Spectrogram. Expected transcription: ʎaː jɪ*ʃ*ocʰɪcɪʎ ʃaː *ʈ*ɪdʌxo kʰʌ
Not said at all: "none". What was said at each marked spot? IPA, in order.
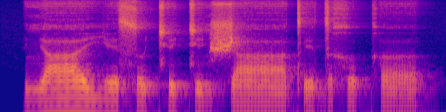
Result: s, tʼ

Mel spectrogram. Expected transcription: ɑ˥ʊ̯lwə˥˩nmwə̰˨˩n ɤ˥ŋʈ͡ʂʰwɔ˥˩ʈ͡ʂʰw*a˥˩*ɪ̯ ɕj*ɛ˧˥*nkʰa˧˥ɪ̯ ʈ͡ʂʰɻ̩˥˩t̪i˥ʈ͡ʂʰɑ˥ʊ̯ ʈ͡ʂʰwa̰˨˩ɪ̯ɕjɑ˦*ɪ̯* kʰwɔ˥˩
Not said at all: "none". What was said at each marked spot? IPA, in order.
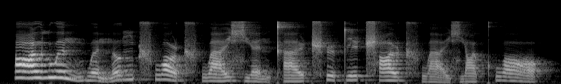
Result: a˧˥, ɛ̰˨˩, ʊ̯

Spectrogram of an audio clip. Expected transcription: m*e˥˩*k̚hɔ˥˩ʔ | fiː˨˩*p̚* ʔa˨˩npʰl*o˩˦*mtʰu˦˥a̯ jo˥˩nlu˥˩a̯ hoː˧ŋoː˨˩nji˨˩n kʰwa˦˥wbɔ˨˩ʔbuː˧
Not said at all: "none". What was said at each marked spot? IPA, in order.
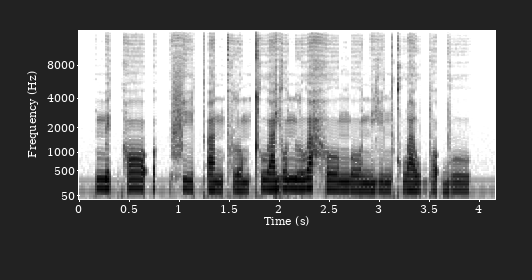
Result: e˥˩, t̚, o˩˦

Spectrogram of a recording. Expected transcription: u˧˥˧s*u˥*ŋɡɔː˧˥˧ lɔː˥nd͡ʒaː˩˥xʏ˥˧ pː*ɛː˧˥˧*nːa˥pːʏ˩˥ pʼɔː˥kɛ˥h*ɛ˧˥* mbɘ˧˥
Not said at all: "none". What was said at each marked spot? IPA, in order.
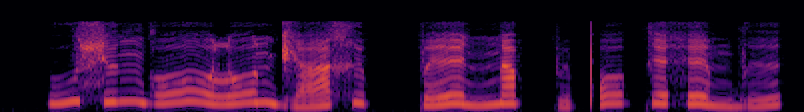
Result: ʏ˥, ɛː˧˥˧, ɛ˥˧

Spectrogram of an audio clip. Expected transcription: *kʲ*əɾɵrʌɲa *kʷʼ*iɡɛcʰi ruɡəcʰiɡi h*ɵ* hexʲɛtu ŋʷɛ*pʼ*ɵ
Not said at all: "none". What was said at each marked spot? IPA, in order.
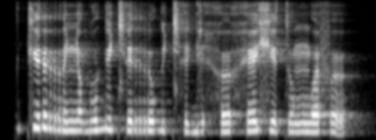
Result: kʲ, ɡʷ, ɵ, f

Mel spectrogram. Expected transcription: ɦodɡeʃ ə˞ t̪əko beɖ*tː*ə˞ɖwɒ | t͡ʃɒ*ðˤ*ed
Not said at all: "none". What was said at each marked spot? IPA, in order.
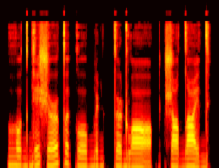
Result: tː, dˤ

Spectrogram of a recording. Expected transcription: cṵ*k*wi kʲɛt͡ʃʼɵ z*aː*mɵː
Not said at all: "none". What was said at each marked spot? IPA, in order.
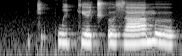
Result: k, aː

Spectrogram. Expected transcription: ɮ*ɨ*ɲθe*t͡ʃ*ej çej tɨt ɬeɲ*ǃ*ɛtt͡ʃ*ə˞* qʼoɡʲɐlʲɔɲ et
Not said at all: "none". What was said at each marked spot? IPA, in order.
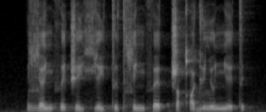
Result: ɛ, t͡ʃ, θ, ɐ

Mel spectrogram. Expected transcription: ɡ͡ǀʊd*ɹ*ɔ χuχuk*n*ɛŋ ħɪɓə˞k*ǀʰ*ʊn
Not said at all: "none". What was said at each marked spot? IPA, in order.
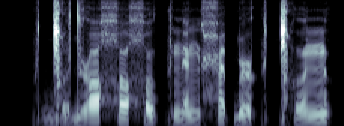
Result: ɹ, n, ǀʰ

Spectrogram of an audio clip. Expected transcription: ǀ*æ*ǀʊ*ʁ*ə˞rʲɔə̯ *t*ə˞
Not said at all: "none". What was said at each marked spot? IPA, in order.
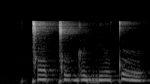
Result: æ, ɡ, t

